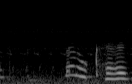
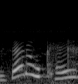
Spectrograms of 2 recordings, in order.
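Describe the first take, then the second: First: Slow, softer timid repeat; hushed plea. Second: Said in the usual way. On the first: Retold or imitated. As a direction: barely ask it again, slowly. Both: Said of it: "He said".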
